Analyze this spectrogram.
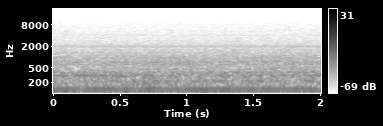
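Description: Faint steady hiss with a low hum: the background noise of the recording beside the receiving radio, with no transmission coming through.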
